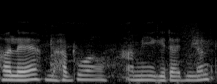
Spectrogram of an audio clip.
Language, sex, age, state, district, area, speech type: Assamese, female, 30-45, Assam, Lakhimpur, rural, spontaneous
